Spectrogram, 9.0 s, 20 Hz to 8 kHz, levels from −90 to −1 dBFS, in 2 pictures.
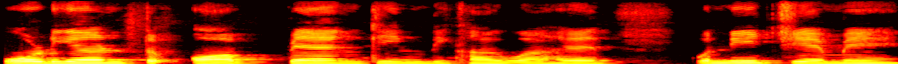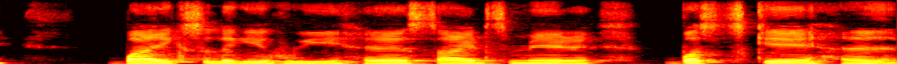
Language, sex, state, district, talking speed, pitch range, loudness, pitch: Hindi, male, Bihar, Supaul, 120 wpm, 165-175 Hz, -18 LUFS, 170 Hz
